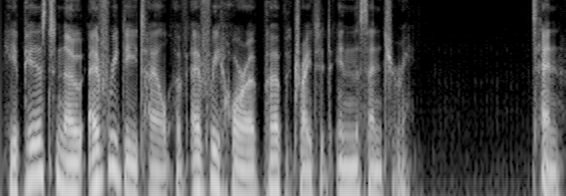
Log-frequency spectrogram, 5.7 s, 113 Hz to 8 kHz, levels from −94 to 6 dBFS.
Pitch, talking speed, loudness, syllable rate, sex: 120 Hz, 150 wpm, -18 LUFS, 6.0 syllables/s, male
